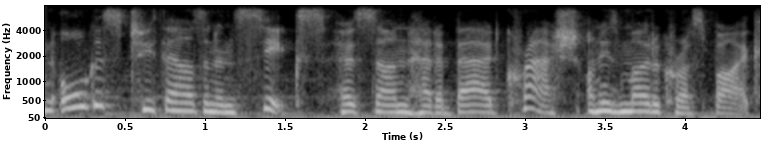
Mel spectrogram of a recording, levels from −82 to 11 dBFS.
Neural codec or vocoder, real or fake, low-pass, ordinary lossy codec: none; real; 7.2 kHz; Opus, 32 kbps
